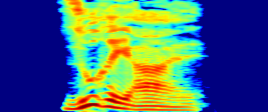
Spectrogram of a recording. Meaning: surreal
- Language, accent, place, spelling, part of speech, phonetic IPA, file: German, Germany, Berlin, surreal, adjective, [ˈzʊʁeˌaːl], De-surreal.ogg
